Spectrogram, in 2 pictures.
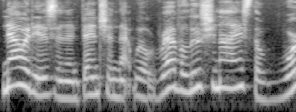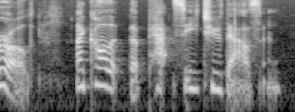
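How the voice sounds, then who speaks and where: A woman's voice: mid-range voice, animated, moderate pace, close to an everyday voice. A woman voicing a proud, suspicious brainy schoolboy inventor in a children's storybook, pedantic and showing off.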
